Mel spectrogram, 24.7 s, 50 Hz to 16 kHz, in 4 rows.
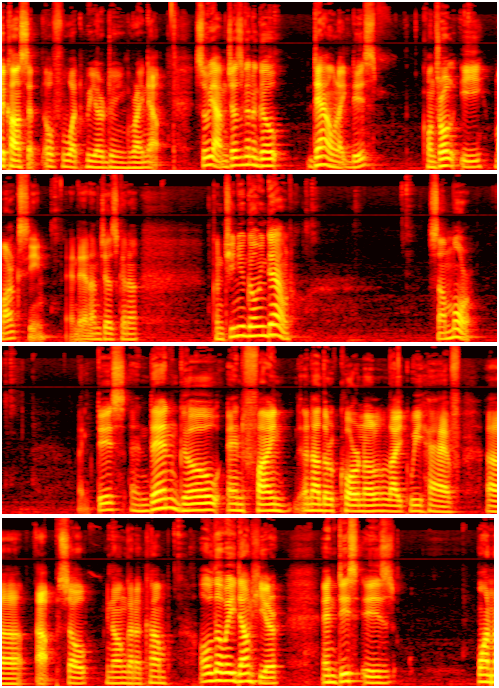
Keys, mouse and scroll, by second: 1.3 middle click, 3.8 middle click, 3.8 ctrl+right click, 4.4 ctrl+e, 4.4 middle click, 4.4 ctrl+right click, 6.5 a, 6.8 right click, 7.7 right click, 7.7 shift+middle click, 7.7 a, 7.9 scroll down 1, 8.9 right click, 8.9 shift+middle click, 8.9 scroll down 1, 8.9 a, 10.7 ctrl+e, 10.7 shift+middle click, 10.7 ctrl+right click, 10.7 scroll down 1, 11.7 a, 12.5 right click, 13.5 ctrl+e, 13.5 right click, 13.5 shift+middle click, 13.5 a, 13.9 middle click, 14.1-14.6 scroll up 2, 15.1 right click, 15.1 shift+middle click, 15.7 shift+middle click, 20.4 ctrl+e, 20.4 ctrl+right click, 21.0 a, 22.4 scroll down 2, 23.0 ctrl+e, 23.0 shift+middle click, 23.0 a, 24.6 shift+middle click, 24.6-24.7 scroll up 3.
